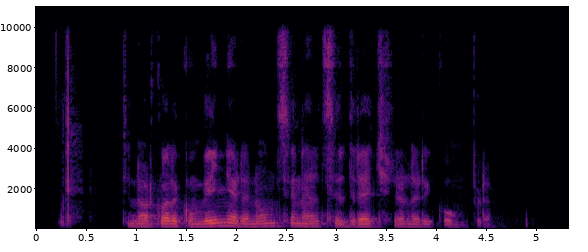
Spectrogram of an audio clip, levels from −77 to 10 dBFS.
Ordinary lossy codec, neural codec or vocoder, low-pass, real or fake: Opus, 32 kbps; vocoder, 48 kHz, 128 mel bands, Vocos; 9.9 kHz; fake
